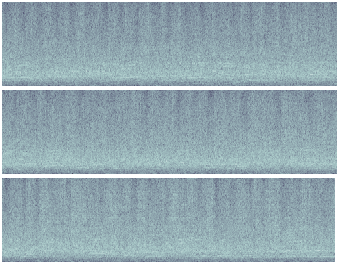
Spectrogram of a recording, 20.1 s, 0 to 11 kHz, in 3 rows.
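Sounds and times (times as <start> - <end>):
crowd noise: 0.0 - 20.0
rockabilly band playing live: 0.0 - 20.0.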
